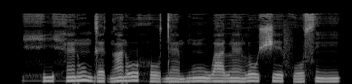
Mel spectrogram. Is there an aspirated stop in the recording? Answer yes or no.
no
